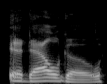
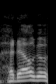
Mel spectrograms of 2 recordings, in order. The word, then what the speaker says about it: Hidalgo: Harding consistently calls her Hidalgo he never pronounces the H on her name but um uh there's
